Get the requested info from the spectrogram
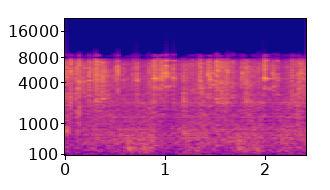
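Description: Tullio Giusi Vanguard HPK laser button etching machine running: a continuous dense rattle of many small clicks over a steady mechanical noise.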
